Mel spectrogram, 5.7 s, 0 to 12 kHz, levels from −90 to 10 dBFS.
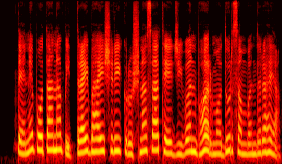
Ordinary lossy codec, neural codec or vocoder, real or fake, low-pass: none; none; real; none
